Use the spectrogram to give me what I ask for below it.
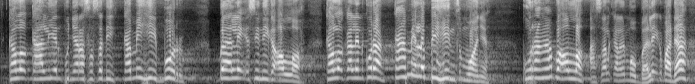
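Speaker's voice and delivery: loud, high, rising sermon fervour; impassioned preaching. Retold or imitated. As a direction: call out the promises, building in force. Preaches God's promises in first person.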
